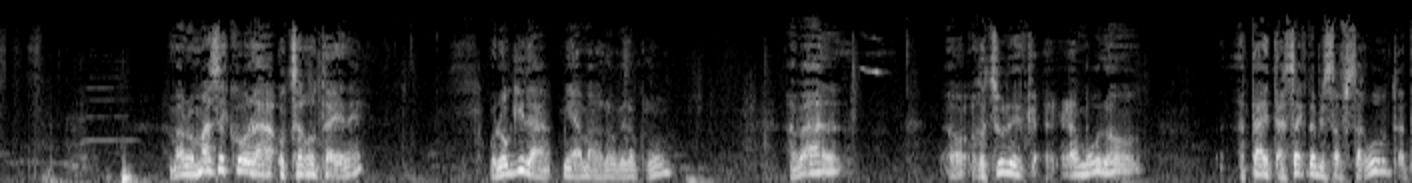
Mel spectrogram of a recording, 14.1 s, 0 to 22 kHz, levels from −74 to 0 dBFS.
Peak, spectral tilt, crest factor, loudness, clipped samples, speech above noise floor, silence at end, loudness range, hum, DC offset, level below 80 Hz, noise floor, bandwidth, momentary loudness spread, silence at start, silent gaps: -2 dBFS; -6 dB/octave; 18 dB; -19 LUFS; under 0.1%; 33 dB; 0.05 s; 5 LU; none; under 0.1%; -38 dBFS; -51 dBFS; 15.5 kHz; 14 LU; 0.35 s; none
